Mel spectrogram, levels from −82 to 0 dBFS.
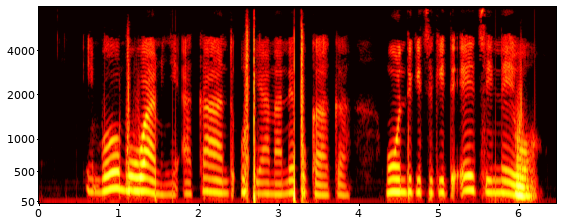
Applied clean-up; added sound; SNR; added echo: none; none; none; none.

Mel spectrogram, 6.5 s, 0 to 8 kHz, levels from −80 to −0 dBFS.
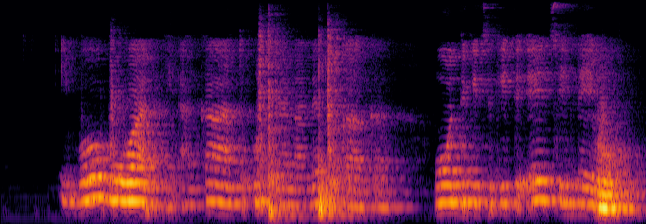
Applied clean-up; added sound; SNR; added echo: none; none; none; reverberation time 0.8 s.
